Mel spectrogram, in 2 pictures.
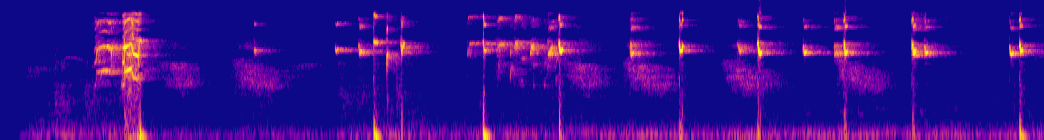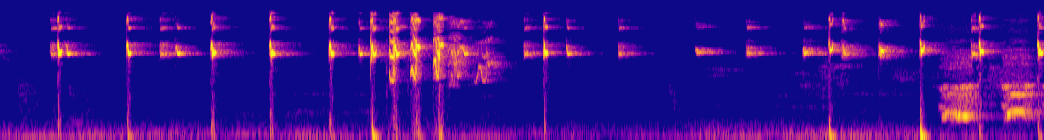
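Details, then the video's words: Lovebird chattering in short bursts of shrill, high chirps and squeaks, with sharp clicking ticks scattered throughout and a rapid, dense flurry of chirps near the middle. "LOVEBIRD GAYA MEWAH. SEKALI BUNYi LANGSUNG YAUT.."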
